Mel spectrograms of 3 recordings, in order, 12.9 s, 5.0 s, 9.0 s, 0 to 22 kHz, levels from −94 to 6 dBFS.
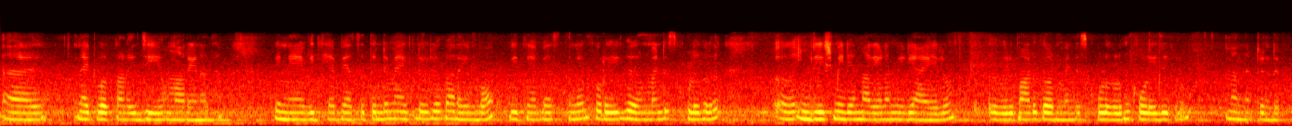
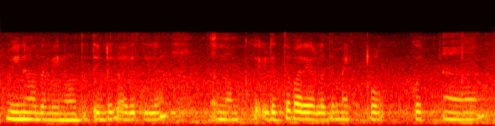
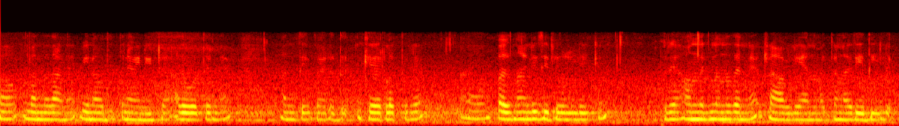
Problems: constant background noise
